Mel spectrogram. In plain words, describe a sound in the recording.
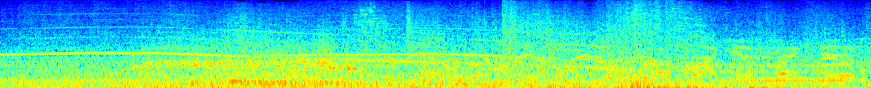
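Cars crash loudly with shattering debris.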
